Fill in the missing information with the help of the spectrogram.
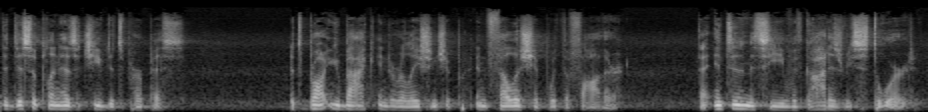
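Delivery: hushed, intimate pastoral voice; tender soft preaching. Acted. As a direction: bring it down low and gentle for the flock.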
